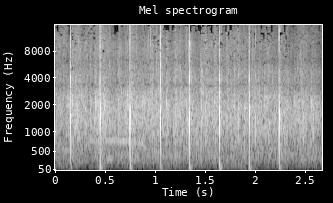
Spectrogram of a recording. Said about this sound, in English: Y'all give them all a round of applause.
